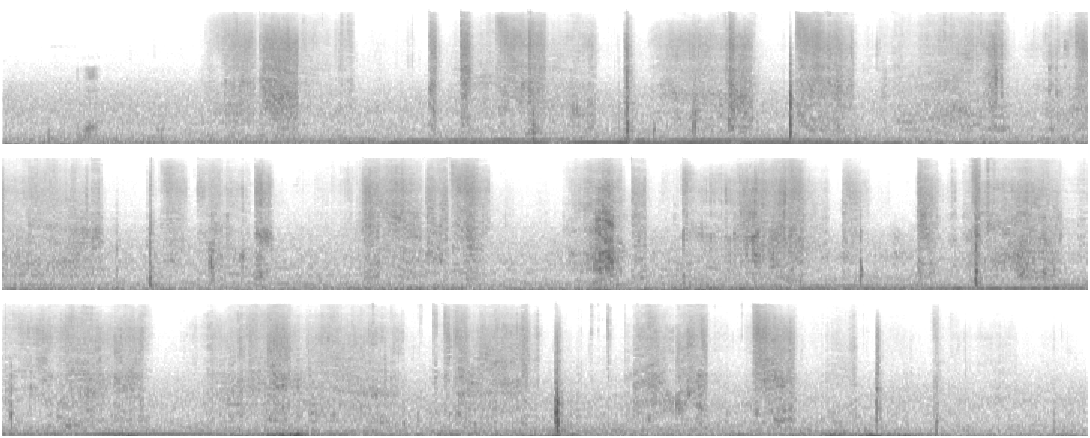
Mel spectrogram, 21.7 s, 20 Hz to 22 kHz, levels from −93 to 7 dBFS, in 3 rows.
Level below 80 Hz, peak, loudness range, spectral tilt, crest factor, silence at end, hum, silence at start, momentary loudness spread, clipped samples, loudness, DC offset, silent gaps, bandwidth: -48 dBFS; -16 dBFS; 4 LU; -3 dB/octave; 28 dB; 0 s; none; 0 s; 12 LU; under 0.1%; -44 LUFS; under 0.1%; none; 16 kHz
